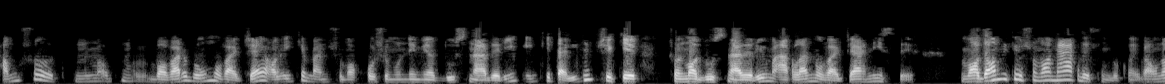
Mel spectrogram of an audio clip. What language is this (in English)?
Persian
